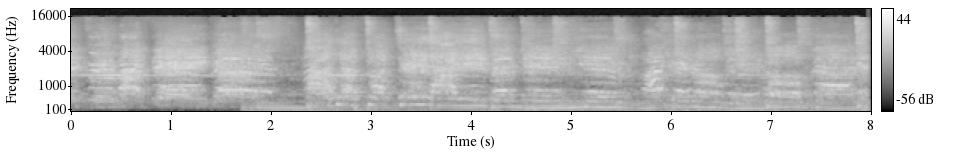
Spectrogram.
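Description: Live pop-punk song played on acoustic guitar with a band, the audience singing along loudly with the singer. The low instruments drop out for about the first second and a half, then the full band comes back in.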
